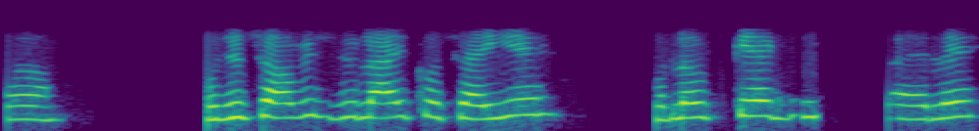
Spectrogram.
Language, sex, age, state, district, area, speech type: Hindi, female, 18-30, Uttar Pradesh, Azamgarh, rural, conversation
